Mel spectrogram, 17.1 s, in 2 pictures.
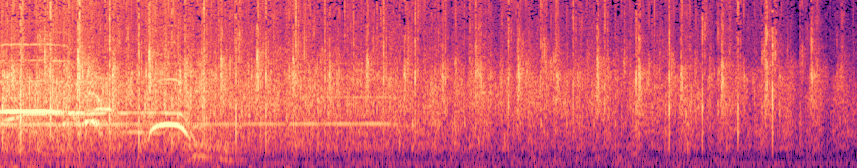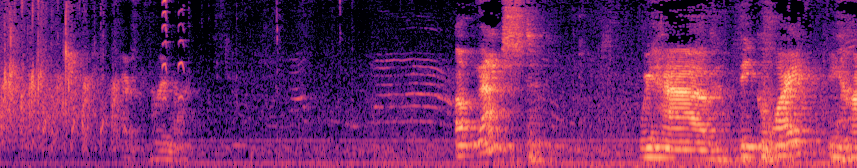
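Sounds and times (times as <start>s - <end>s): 
audience applause: 0.0s - 9.9s.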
